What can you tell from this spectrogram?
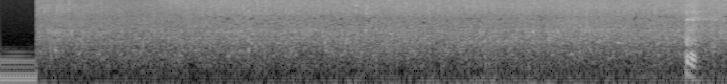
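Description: Steady rushing of flowing water, as from a nearby creek. Near the end comes one short, loud voice-like sound that drops in pitch.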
